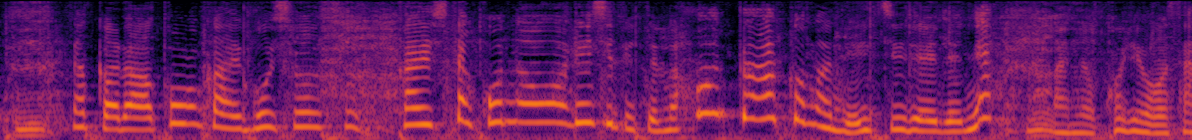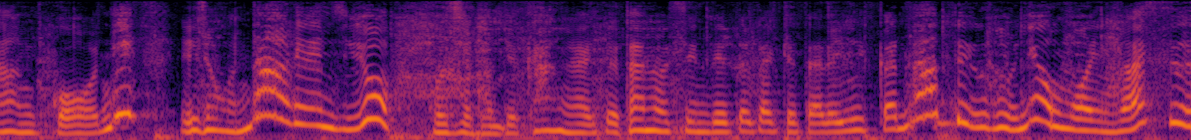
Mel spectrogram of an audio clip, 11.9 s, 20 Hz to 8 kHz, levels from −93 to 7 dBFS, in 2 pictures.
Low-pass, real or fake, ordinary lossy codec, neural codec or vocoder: none; fake; none; codec, 16 kHz, 4 kbps, FunCodec, trained on Chinese and English, 50 frames a second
